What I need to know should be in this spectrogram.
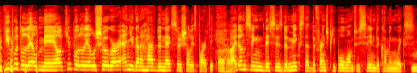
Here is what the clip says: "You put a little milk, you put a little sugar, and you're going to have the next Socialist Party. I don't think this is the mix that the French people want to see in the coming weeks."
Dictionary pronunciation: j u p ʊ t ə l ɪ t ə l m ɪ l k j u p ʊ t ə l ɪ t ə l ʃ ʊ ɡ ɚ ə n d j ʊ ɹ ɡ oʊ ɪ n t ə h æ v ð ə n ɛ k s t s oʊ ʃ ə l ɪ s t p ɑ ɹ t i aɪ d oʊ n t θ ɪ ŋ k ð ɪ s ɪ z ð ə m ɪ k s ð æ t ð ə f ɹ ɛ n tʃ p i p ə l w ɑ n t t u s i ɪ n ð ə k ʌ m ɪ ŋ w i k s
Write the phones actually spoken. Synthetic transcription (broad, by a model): j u p ʊ t ə l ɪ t l m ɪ l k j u p ʊ t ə l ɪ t l ʃ ʊ ɡ ɚ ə n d j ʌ ɹ ɡ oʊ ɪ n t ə h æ v ð ə n ɛ k s t s oʊ ʃ ə l ɪ s t p ɑ ɹ t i aɪ d oʊ n t θ ɪ ŋ k ð ɪ s ɪ z ð ə m ɪ k s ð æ t ð ə f ɹ ɛ n tʃ p i p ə l w ɑ n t t u s i ɪ n ð ə k ʌ m ɪ ŋ w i k s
